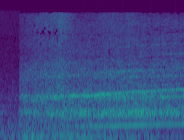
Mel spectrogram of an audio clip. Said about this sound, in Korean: 책이 혹시 젖었나? 아, 아 그랬을 수도 있다 아니, 책을 소독하는 건가? 기계 아. 소리가 생각보다 많이 들렸어요. 책 소독할 수도 있겠다, 요즘 시국이면.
